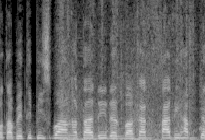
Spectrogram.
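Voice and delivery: roaring victory call; fighting game announcer. Real, not acted. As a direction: scream the final push. Game-winning push, caster hype. (teriakan kemenangan komentator)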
